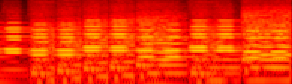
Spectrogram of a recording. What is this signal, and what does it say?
There is no code.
